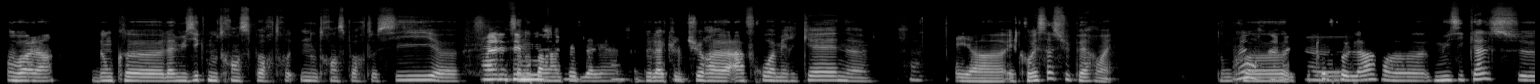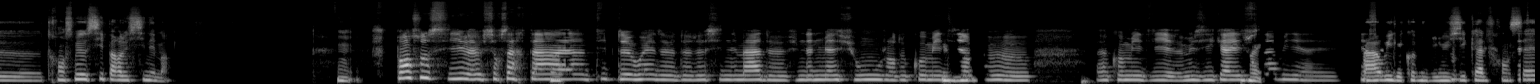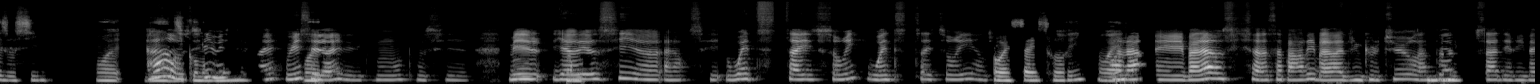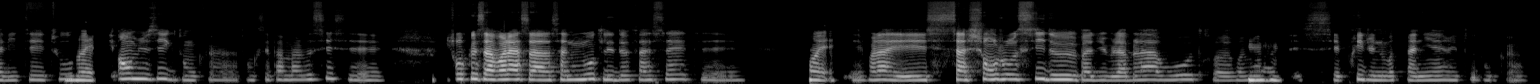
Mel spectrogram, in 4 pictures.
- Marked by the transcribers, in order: "transportre" said as "transporte"; distorted speech; other background noise; tapping; static; unintelligible speech; unintelligible speech; unintelligible speech
- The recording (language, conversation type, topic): French, unstructured, Aimez-vous découvrir d’autres cultures à travers l’art ou la musique ?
